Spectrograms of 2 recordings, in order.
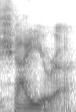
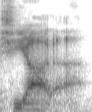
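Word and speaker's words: Shayera: Because it is supposed to be pronounced Shaira. Yeah. But they were like, Shiada. Shauda.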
